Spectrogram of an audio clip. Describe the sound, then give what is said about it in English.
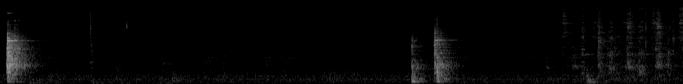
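Scraping and rubbing as a jam pot is cleaned out with yogurt: a few brief scrapes separated by quiet gaps, a couple of faint clicks, then a steadier stretch of continuous rubbing toward the end. “I will put this yogurt in and clean up the pot.”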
